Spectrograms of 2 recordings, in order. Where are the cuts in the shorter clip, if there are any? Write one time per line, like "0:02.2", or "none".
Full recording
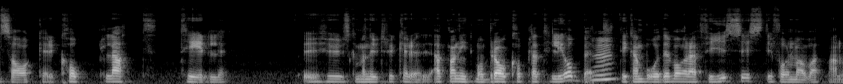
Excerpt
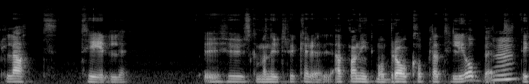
none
